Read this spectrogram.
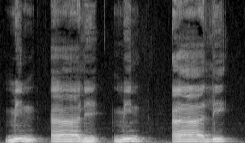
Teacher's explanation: حمزہ ہے، حروف حلقی میں سے ہے تو اخفا نہیں ہوگا اگرچہ نون ساکن ہے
